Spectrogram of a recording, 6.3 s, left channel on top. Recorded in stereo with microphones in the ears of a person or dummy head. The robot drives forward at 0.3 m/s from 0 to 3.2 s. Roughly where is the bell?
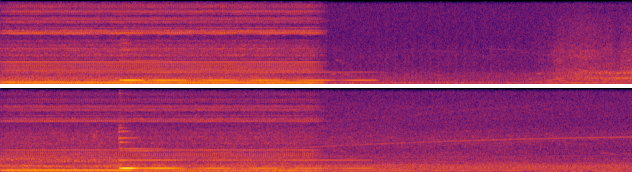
Right.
